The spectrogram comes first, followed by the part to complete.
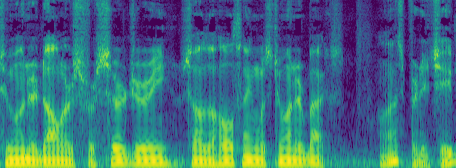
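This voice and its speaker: The man talks in a very deep, low pitch, keeping a moderate pace. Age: 50s. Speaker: lobotomy survivor. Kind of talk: documentary narration.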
